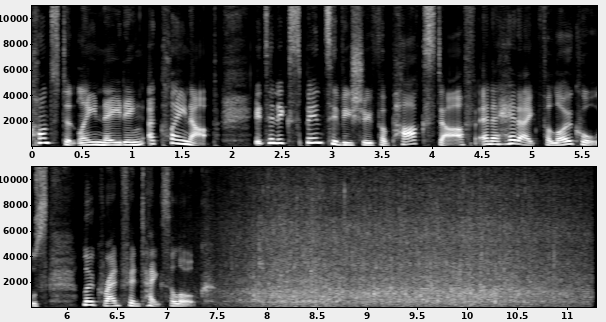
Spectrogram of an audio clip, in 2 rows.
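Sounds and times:
speech: 0:00.1 - 0:08.1
stream rushing at a waterfall gully in South Australia: 0:07.5 - 0:11.2.

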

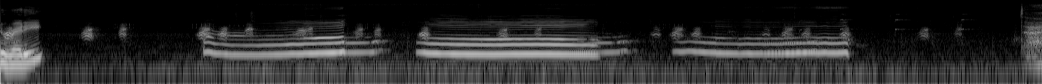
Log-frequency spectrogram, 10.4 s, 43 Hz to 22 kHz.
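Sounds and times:
speech: 0:00.0 - 0:00.6
moaning frog calling: 0:02.0 - 0:08.6.

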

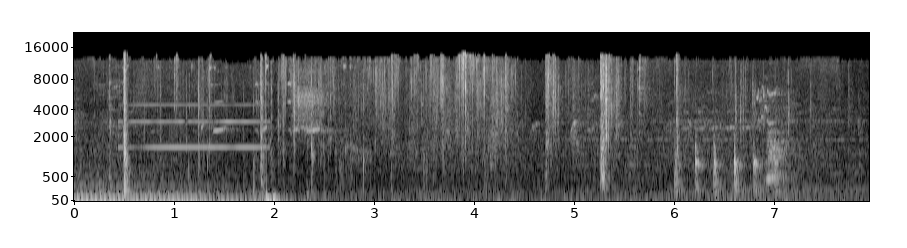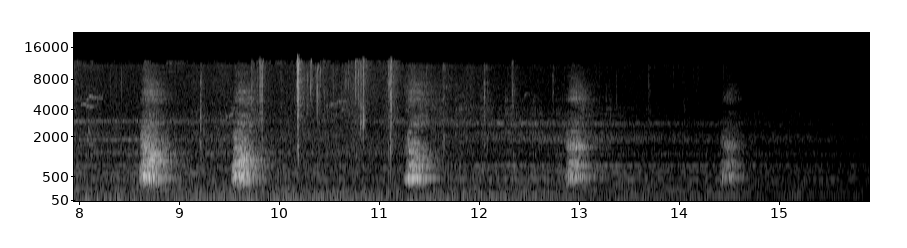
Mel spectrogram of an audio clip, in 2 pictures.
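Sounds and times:
low engine rumble: 0:00.0 - 0:14.4
footsteps: 0:00.8 - 0:08.0, 0:08.7 - 0:14.6
knocking on a front door: 0:06.0 - 0:07.2.

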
